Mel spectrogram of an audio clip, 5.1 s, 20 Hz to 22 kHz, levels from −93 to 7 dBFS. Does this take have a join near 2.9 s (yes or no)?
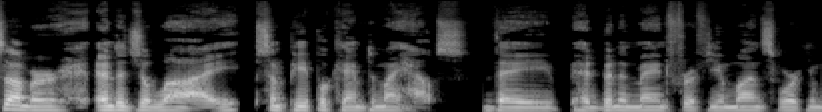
yes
